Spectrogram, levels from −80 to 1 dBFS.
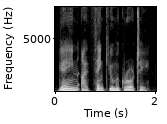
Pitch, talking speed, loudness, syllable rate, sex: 145 Hz, 145 wpm, -15 LUFS, 5.2 syllables/s, female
